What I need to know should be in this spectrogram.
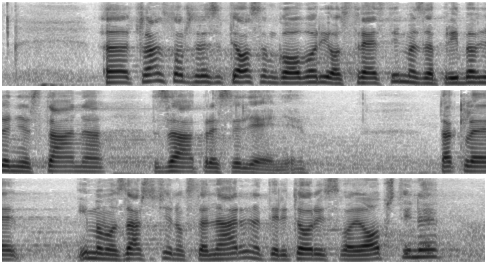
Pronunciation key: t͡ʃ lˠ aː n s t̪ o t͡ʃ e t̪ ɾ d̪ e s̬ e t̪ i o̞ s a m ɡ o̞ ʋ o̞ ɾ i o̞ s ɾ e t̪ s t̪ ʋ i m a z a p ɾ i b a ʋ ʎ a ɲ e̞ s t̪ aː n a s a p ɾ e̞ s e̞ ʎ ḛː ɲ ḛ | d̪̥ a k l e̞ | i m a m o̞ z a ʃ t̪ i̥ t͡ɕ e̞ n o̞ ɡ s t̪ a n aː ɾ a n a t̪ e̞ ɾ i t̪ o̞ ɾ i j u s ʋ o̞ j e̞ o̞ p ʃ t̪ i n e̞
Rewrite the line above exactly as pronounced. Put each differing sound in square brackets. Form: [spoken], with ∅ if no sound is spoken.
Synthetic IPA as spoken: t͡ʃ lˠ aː n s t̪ o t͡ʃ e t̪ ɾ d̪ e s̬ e t̪ i o̞ s a m ɡ o̞ ʋ o̞ ɾ i o̞ s ɾ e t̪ s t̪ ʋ i m a z a p ɾ i b a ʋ ʎ a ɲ e̞ s t̪ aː n a [z] a p ɾ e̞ s e̞ ʎ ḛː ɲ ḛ | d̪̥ a k l e̞ | i m a m o̞ z a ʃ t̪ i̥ t͡ɕ e̞ n o̞ ɡ s t̪ a n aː ɾ a n a t̪ e̞ ɾ i t̪ o̞ ɾ i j u s ʋ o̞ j e̞ o̞ p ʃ t̪ i n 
